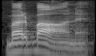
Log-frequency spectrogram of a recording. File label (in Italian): "barbaane", crespinese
